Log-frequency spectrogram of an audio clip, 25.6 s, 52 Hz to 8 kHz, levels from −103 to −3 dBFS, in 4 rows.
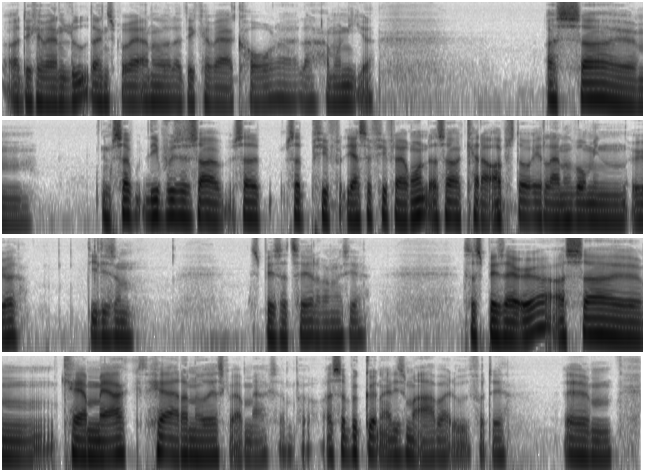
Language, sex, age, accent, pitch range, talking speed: Danish, male, 20-39, native, 95-115 Hz, 185 wpm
